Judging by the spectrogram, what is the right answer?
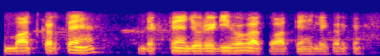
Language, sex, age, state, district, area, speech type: Urdu, male, 45-60, Bihar, Khagaria, rural, conversation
